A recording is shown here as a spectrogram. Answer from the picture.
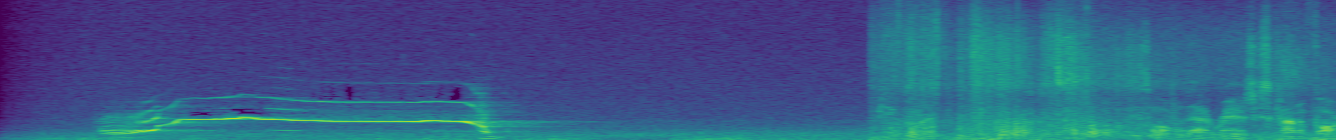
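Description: A bull elk bugle: one call that rises steeply into a high whistle, is held for about two seconds and then breaks off. About six and a half seconds in, a rustling noise starts and keeps going.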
